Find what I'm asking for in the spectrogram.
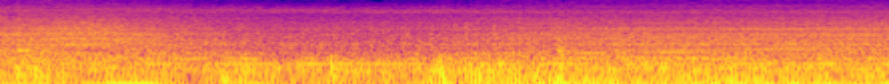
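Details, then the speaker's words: Honda that a Honda dealership failed to fix: deep, uneven exhaust drone surging and sagging as it revs, running terribly; cause not yet determined. "the Honda dealership I already told you that story and there it is runs terrible you can hear it from me just do this again"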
